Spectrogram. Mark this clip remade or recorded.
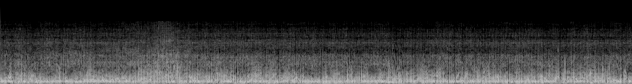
remade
